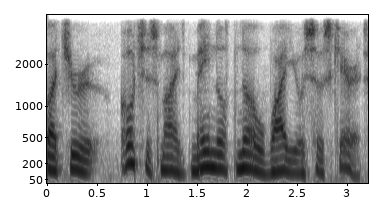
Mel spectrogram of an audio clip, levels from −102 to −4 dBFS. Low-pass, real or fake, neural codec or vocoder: 3.6 kHz; fake; codec, 16 kHz, 0.8 kbps, ZipCodec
